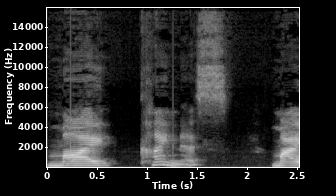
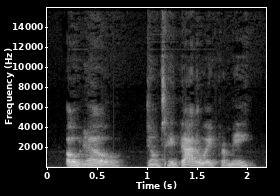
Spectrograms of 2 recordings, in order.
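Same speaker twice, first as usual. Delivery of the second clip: sarcastic mock dismay, lower; 4 semitones lower, 3 dB quieter than usual. Retelling own past reply in a story: imitating own sarcastic mock dismay. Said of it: "I do have a sarcastic side".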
